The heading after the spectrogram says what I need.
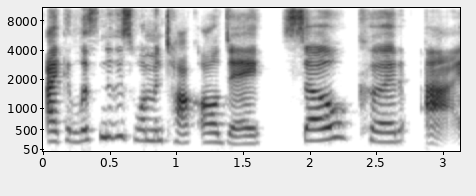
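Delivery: normal talking voice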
